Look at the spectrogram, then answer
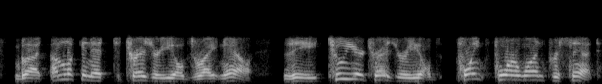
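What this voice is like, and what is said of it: Voice affected by a cold. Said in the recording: “I've got a little bit of a cold”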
